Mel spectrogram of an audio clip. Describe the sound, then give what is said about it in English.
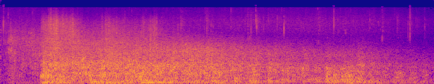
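A distant thunderstorm over the sea: a loud thunderclap from a lightning strike bursts in after a half-second lead-in and rolls on with a deep, sustained rumble, heavy rain hissing steadily underneath throughout. “In the distance, storm clouds form and a burst of lightning strikes the bird and it drops Morgan.”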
